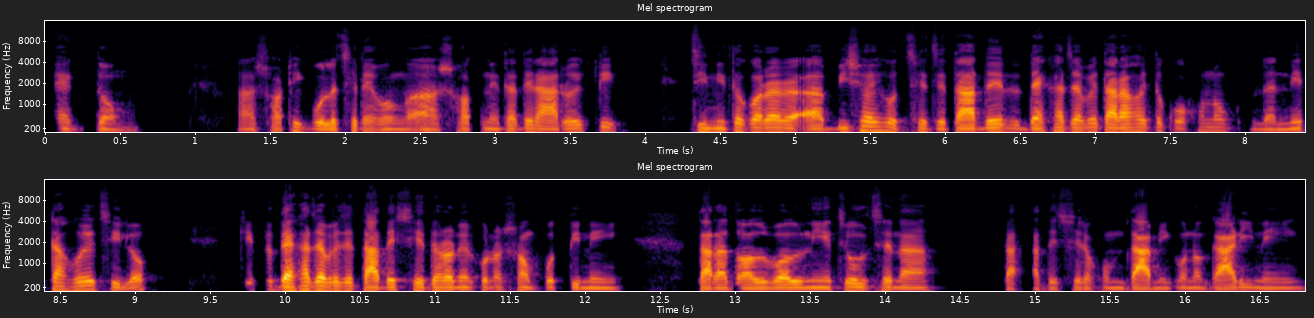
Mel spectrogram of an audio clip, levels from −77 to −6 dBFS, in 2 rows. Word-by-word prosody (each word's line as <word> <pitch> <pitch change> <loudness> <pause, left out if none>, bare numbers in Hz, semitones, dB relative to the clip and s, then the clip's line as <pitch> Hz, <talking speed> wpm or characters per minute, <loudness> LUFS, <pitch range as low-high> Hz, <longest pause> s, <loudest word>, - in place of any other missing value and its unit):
একদম। 95 -2 -6 0.8
আ - - -3 0.2
সঠিক 115 +4 -5
বলেছেন 95 0 0
এবং 95 +1 -4 0.2
আ - - +2 0.2
সৎ 100 -1 -4
নেতাদের 105 +3 -2
আরো 105 +3 -1
একটি 130 +4 -7 0.6
চিহ্নিত 110 +1 -3
করার 125 -1 +5 0.2
আ - - +5 0.2
বিষয় 140 +5 +1
হচ্ছে 120 - -4
যে - - 0
তাদের 105 +4 +5 0.2
দেখা 110 +4 +2
যাবে 120 +1 +1
তারা 120 0 +7
হয়তো 125 +2 -3
কখনো 125 +4 -8 0.5
নেতা 110 +5 +1
হয়েছিল। 135 -6 0 0.7
কিন্তু - - -10
দেখা 125 +2 +7
যাবে 130 -1 +7
যে 125 - +1
তাদের 105 +2 +6
সে 125 - 0
ধরনের 110 0 +3
কোন 110 -1 -2
সম্পত্তি 110 0 -3
নেই, 95 -1 -3 0.6
তারা 95 0 +6
দলবল 100 +2 +3
নিয়ে 105 0 -1
চলছে 115 0 -1
না, 100 - +3 0.6
তাদের 80 +4 -5
সেরকম 100 0 -7
দামি 90 +2 +6
কোন 100 -1 -5 0.2
গাড়ি 110 +2 +4
নেই, 95 0 -7
110 Hz, 160 wpm, -24 LUFS, 100-120 Hz, 0.8 s, তারা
